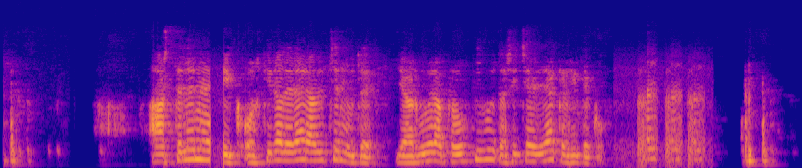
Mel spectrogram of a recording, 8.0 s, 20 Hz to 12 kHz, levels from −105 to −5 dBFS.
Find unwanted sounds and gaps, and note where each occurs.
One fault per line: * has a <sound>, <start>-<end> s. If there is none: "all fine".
* has a dropout, 2.1-2.2 s
* has a laugh, 6.4-7.1 s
